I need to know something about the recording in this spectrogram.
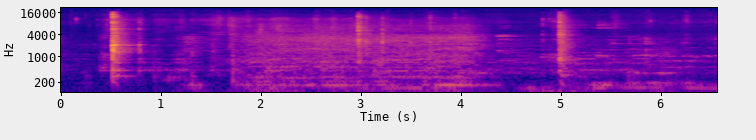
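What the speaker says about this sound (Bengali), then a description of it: "ধোকাটা হয়ে গেছে, এবার আমি থালায় ঢেলে দেবো।" Cooked dhoka mixture for a vegetarian dhokar dalna is poured onto a metal plate and pressed down, giving a few sharp clinks of a utensil against the plate with soft scraping and shuffling in between, fairly quiet overall.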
